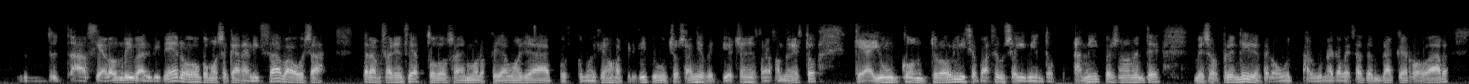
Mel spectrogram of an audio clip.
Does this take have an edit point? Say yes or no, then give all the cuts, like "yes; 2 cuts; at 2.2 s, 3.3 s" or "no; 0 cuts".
no; 0 cuts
